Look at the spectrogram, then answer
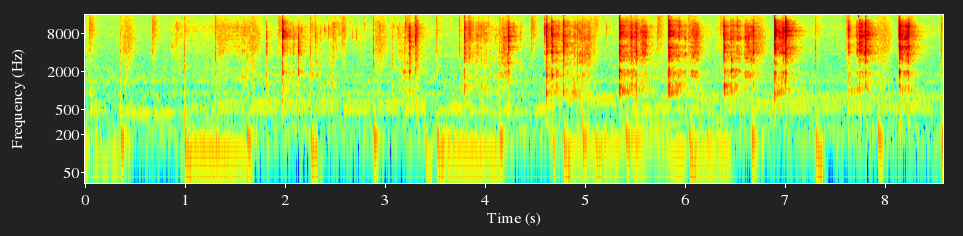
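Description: Pumpkin is mixed into cheesecake batter in a bowl, with repeated scraping and stirring strokes and clinks of a utensil against the side, all close and in an uneven rhythm, and low mechanical tones in the background.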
